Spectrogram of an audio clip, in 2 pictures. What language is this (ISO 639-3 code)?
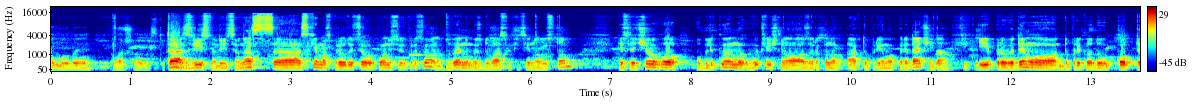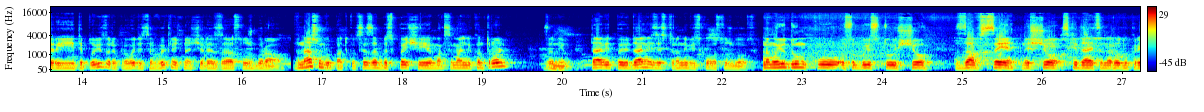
ukr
